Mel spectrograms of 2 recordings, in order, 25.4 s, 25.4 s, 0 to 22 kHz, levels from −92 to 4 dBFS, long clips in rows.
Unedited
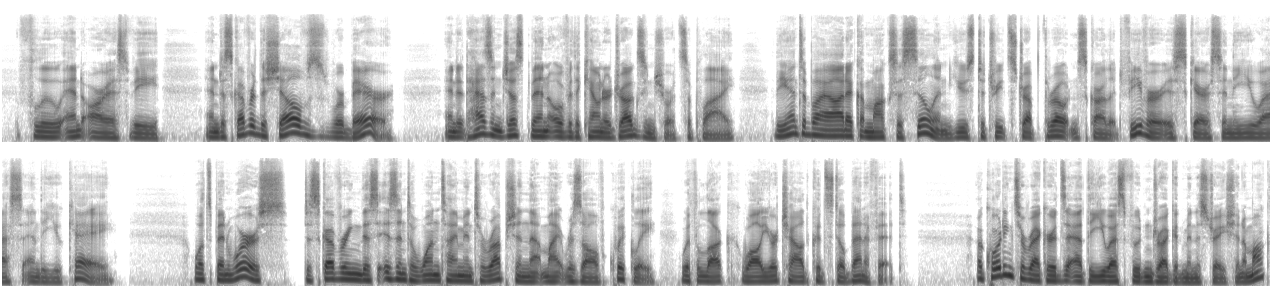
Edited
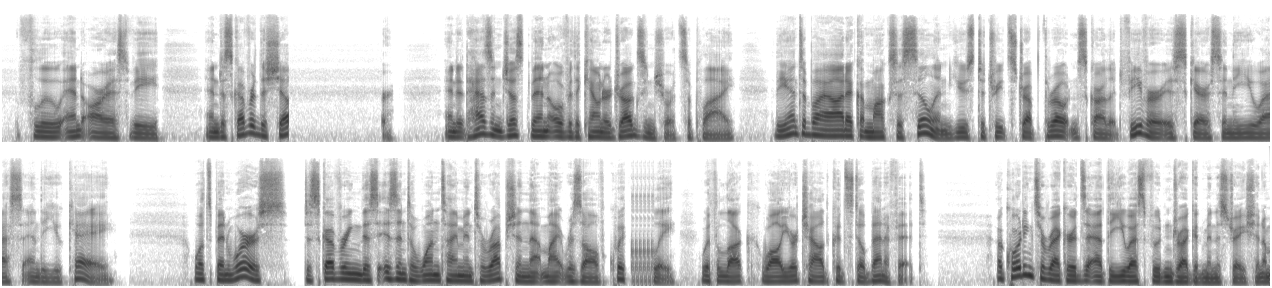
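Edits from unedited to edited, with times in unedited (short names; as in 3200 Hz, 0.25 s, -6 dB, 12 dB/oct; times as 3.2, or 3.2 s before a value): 2.87–3.81 room tone
18.97 stutter 0.04 s, 6 plays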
